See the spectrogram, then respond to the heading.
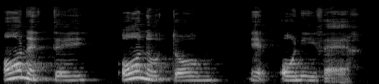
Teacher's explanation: You'll notice that we slide those two together because we've got a consonant, the N, en, and a vowel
